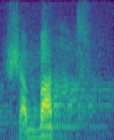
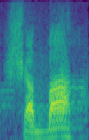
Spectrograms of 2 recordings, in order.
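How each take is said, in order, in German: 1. Das betonte A wird kurz gesprochen. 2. Das betonte A wird lang gesprochen. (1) "das Tätigkeitswort Shabbat, ein kurzes A" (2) "Schabbat als Hauptwort, der Name des Tages, hat ein langes A"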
